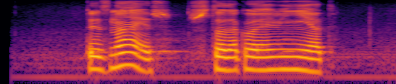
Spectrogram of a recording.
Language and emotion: Russian, angry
